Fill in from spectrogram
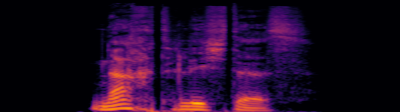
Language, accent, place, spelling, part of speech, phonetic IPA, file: German, Germany, Berlin, Nachtlichtes, noun, [ˈnaxtˌlɪçtəs], De-Nachtlichtes.ogg
- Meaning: genitive singular of Nachtlicht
